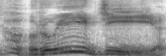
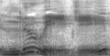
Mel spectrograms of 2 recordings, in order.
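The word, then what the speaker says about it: ルイージ: what we do here we get rid of the L just kick that straight out no L's it's REI REI little with little little roll of the tongue Luigi maybe maybe now we're not going to say Luigi because of course in Japanese there isn't actually an l sound you'll have to say ruigi now this is actually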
